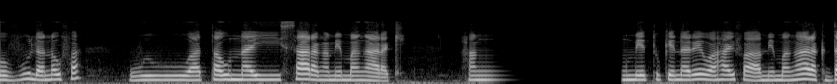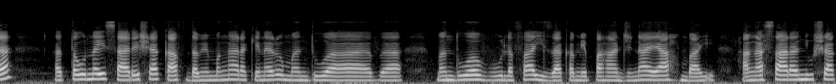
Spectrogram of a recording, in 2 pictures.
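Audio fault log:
4.80 to 6.24 s, call audio freeze: the speech stops and is replaced by a tail of buzzy, fading sound that sinks to silence for roughly a second, about 1.4 s of gap in all, before the talker resumes exactly where they left off with nothing lost. This is likely packets stalling in transit so the jitter buffer ran dry, the receiver stretching the last sound until the delayed audio arrived, which leaves everything after it about 1.4 s later.
12.23 to 16.73 s, jitter buffer speed-up: from here to the end the speech sounds hurried, running at about 107 percent of normal rate while the pitch stays where it was. The backlog built up after the stall was being drained: the receiver repeatedly cut out short slices one or a few pitch periods long, roughly 0.3 s of audio in total, to bring the delay back down.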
